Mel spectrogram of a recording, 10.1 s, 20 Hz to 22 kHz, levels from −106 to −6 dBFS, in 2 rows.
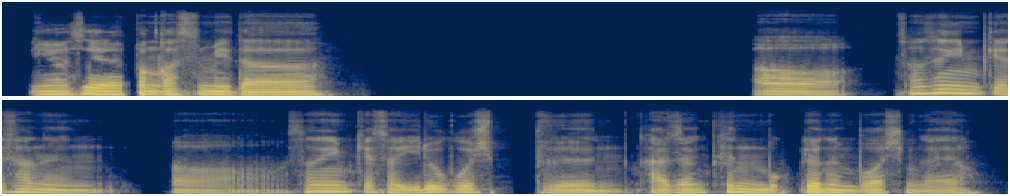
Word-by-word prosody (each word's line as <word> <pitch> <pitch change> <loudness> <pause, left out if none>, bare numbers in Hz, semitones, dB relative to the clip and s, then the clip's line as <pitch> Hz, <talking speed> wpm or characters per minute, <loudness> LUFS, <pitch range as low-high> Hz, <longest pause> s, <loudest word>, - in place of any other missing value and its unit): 안녕하세요. 120 +1 +4
반갑습니다. 110 -4 +2 2.1
어 110 -2 0 0.3
선생님께서는 125 -10 0 0.3
어 90 -2 -7
선생님께서 135 -5 -1
이루고 120 +5 +2
싶은 95 -6 -4
가장 105 +2 -1
큰 120 -3 +1
목표는 105 0 +2
무엇인가요? 90 0 -3
110 Hz, 235 characters per minute, -26 LUFS, 95-120 Hz, 2.1 s, 안녕하세요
